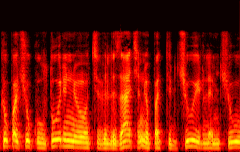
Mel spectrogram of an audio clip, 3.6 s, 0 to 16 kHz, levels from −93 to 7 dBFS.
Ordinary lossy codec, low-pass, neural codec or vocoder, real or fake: AAC, 96 kbps; 7.2 kHz; none; real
